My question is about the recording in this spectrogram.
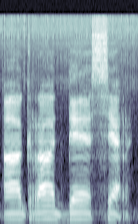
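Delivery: slow, careful Spanish agradecer with a tapped r. Shown as a demonstration. Learner drilling Spanish words on stream, saying agradecer slowly. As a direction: sound out agradecer syllable by syllable. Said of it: "you always say it wrong".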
